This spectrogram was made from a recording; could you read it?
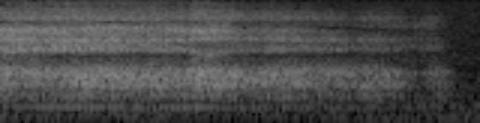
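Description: A long, deep inhale drawn in steadily through the mouth, fairly loud, a breathy rush that holds for about two seconds and then tapers off, taken during a guided breathing exercise; no one speaks.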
